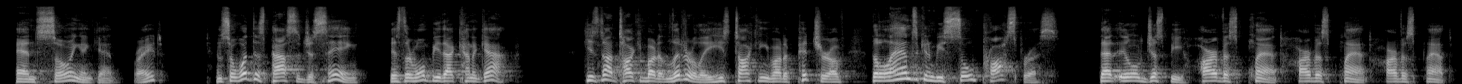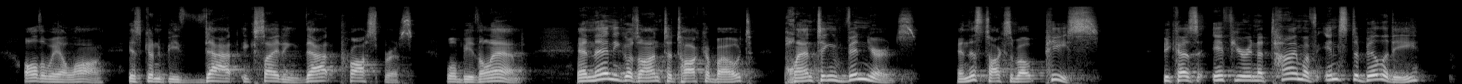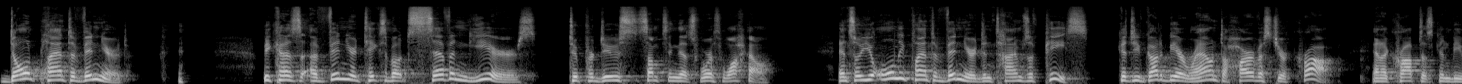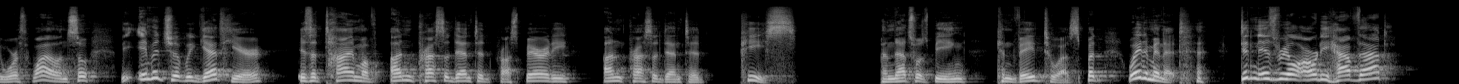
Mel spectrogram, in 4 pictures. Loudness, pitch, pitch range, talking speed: -20 LUFS, 165 Hz, 140-195 Hz, 170 wpm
